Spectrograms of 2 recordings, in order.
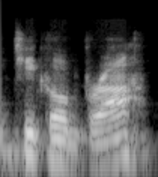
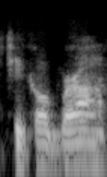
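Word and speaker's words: Tycho Brahe: but I need a tico bra or bra Hey depends on how you want to pronounce that I've always been told it was Chico bra but the video I'm linking to says otherwise he disagree with Copernicus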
